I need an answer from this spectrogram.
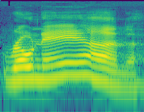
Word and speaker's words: Ronan: He'll be, Ronan, thank you, sorry.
